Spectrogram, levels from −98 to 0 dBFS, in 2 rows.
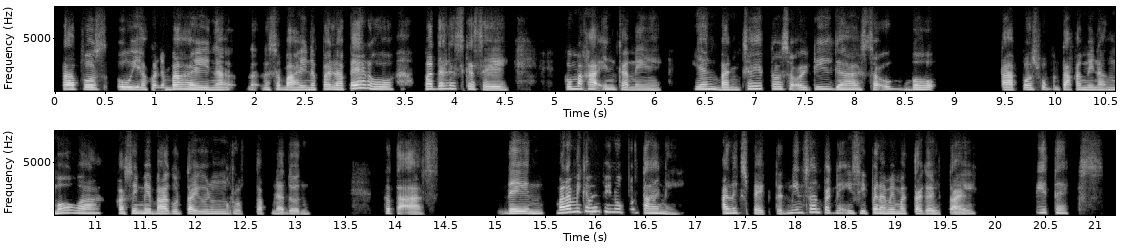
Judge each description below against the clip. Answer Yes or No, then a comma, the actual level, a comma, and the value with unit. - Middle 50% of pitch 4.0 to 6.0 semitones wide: Yes, average, 4.4 semitones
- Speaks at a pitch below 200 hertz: Yes, medium, 185 Hz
